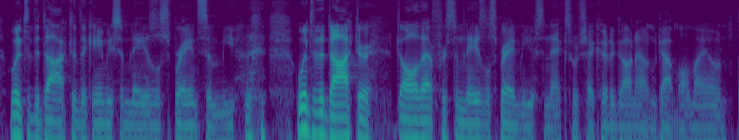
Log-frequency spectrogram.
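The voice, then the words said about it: Raspy, congested voice with sniffling. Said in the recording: “if I sound kind of raspy ... you hear that, a lot of sniffling ... I've got a lot of congestion”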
